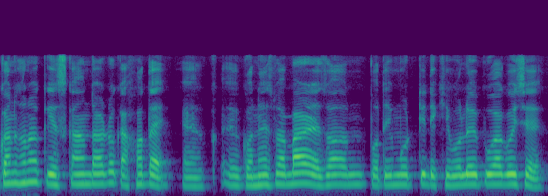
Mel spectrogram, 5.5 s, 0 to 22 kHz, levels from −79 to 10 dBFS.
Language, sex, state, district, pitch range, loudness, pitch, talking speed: Assamese, male, Assam, Hailakandi, 155-170 Hz, -18 LUFS, 165 Hz, 140 wpm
